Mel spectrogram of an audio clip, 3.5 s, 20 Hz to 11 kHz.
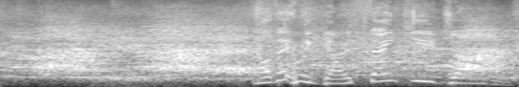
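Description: A wrestling crowd at an MCW Vendetta 2024 event roars and cheers for the wrestler Jarvis, a broad sustained swell of noise, while a commentator speaks over it partway through.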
